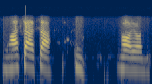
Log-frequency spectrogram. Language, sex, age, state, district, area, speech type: Goan Konkani, female, 45-60, Goa, Murmgao, rural, conversation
